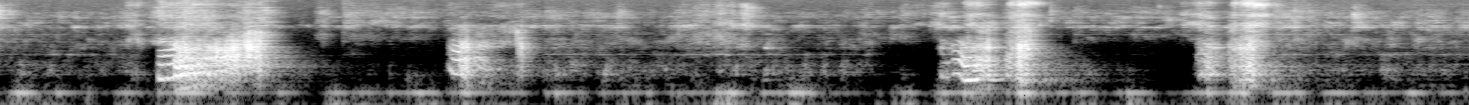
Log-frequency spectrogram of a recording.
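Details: Older male cat snoring in sleep: four loud rasping, wheezy snores roughly every two to three seconds, each a broad rough burst, separated by quieter breathing over a constant low hum.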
